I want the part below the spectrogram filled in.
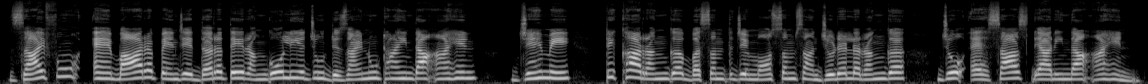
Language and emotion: Sindhi, neutral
